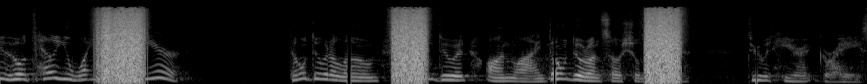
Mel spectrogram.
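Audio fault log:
0.84–1.57 s, 3.79–4.41 s, 6.31–6.96 s (after "do it on"): wireless microphone noise hit. A radio fade lets receiver hiss swell into a static swish over the voice. The sound is masked by noise, not dropped to silence.
3.47–3.51 s (after "do it"), 5.53–5.56 s (between "do it online" and "do it on"), 7.56 s: gap between stream segments. Hard-edged silent holes of about 41, 28 and 16 ms fall roughly every 2 s, consistent with a mismatch between segment timestamps. They contain no hiss, and nothing is lost around them.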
